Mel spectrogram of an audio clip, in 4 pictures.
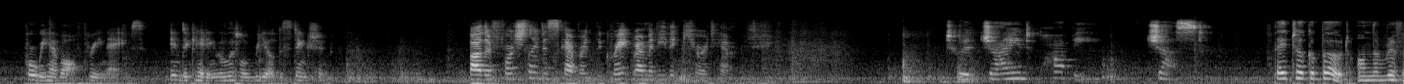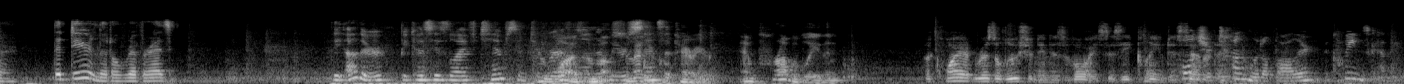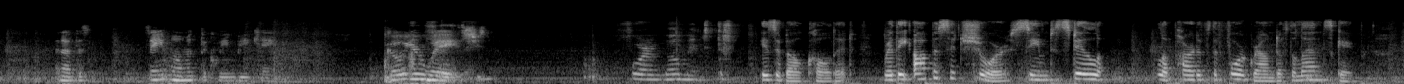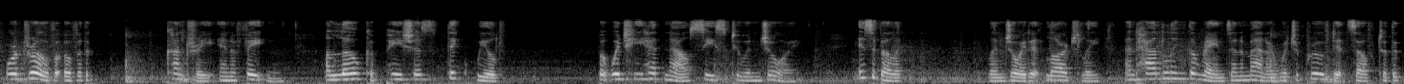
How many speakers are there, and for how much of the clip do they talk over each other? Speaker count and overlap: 8, about 5%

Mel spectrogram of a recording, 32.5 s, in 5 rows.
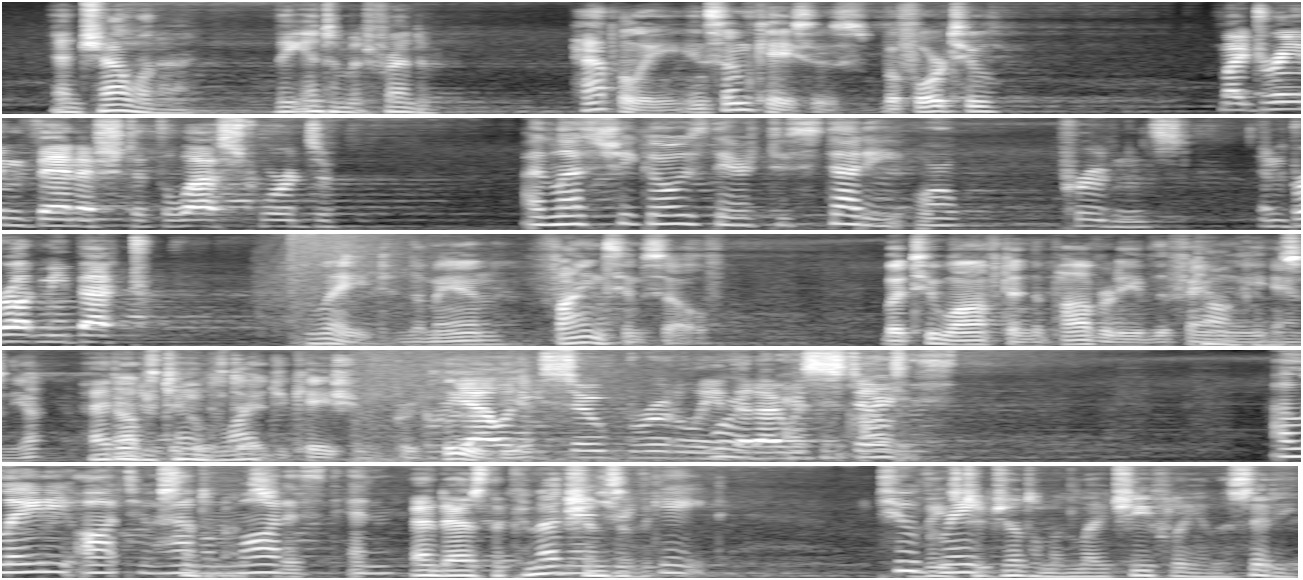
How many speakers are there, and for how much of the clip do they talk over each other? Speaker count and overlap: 4, about 17%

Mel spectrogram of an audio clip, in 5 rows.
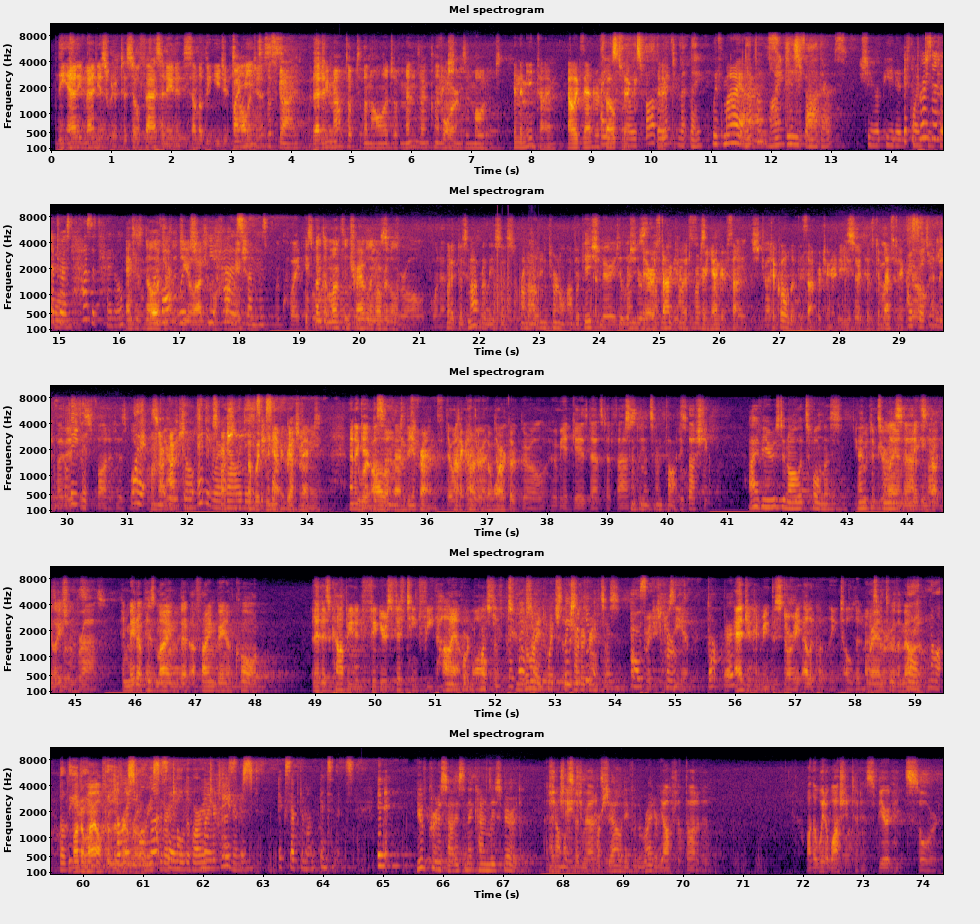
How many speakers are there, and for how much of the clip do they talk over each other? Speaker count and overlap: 9, about 56%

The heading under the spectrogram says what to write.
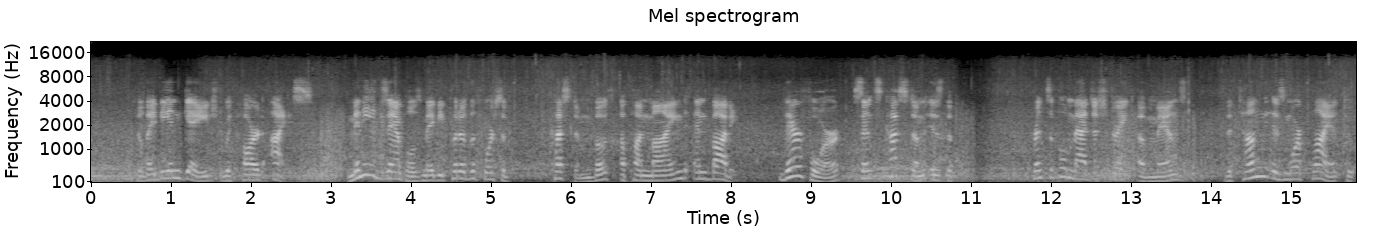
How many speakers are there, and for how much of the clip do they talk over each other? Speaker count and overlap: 1, no overlap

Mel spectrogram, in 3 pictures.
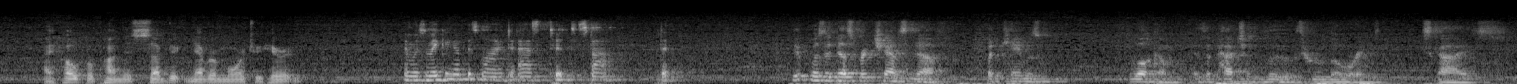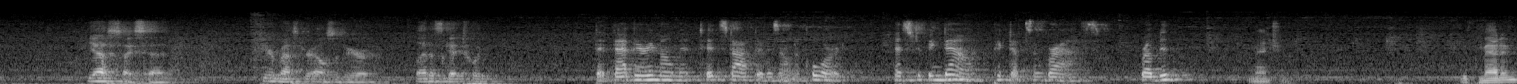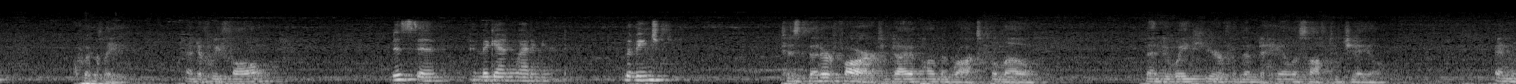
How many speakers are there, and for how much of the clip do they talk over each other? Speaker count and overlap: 3, no overlap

